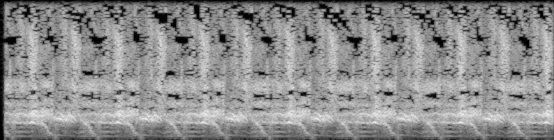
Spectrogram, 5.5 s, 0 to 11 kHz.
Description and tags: Beaten Alien
A looped sound of an alien being beaten with a laser gun. It might be used in games, music, animations and more. Unfortunately, I recorded only this version with the two layers (the laser gun and the grumbling alien) in the same audio. Don’t have then separated.
Made in a samsung cell phone (S3 mini), using looper app, my voice and body and ambient noises.
space-war, weird, space, ufo, alien, sci-fi, laser, bakground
